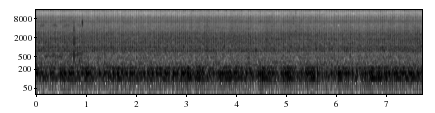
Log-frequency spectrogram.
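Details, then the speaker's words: Mitsubishi Pajero diesel that starts then dies after about a minute: steady low idle rumble, no misses, runs only while priming pump is used; weak fuel return and low pressure blamed on injection pump, injector and pump need calibration. "so chineck natin yung ah return yung return niya ay mahina din yung tulo so nagba-back click siya mahina yung return niya"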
